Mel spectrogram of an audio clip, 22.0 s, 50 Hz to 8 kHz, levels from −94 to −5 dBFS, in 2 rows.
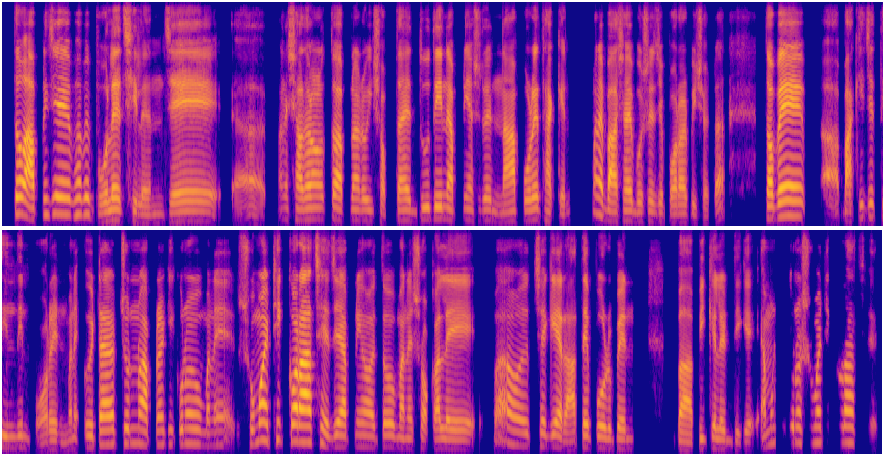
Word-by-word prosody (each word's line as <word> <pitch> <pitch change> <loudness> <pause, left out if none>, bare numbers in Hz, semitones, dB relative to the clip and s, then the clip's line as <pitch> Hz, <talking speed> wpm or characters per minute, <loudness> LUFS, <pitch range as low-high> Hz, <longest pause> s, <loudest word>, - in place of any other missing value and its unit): তো 220 - +4 0.2
আপনি 210 - -6
যে - - +2
এভাবে 215 +1 -3
বলেছিলেন 125 -5 +1 0.2
যে, 120 - -1 0.8
আ - - -13 0.5
মানে 150 +1 -10
সাধারণত 150 +1 0
আপনার 140 0 -4
ওই 135 - -7
সপ্তাহে 135 0 -2
২ 150 - -8
দিন 155 0 +6
আপনি - - -17
আসলে 140 - -5 0.2
না 120 +2 +2
পড়ে 135 +3 +2
থাকেন, - - -2 0.3
মানে - - +2
বাসায় 130 +2 +3
বসে 125 +1 -5
যে 120 - -6
পড়ার 115 0 -1
বিষয়টা। - - -8 0.6
তবে 170 +4 +9 0.5
আ - - -2 0.2
বাকি 335 - -1
যে - - -2
৩ 145 -1 -8
দিন 150 -1 -7
পড়েন 125 -2 -5
মানে - - -6
ঐটার 185 +5 +3
জন্য 200 0 -6
আপনার 185 +2 -3
কি 190 - -11
কোন 195 +1 -5 0.3
মানে 170 +2 -6 0.4
সময় 235 +6 +3
ঠিক 240 -1 -2
করা 220 -1 +10
আছে? 210 -1 -3
যে - - -1
আপনি 155 - -11
হয়তো 150 +1 -5 0.2
মানে 135 -1 -3
সকালে 130 0 -1 0.6
বা - - -5 0.2
হচ্ছে 165 -1 -6
গিয়ে 155 -2 +4
রাতে 120 +6 0
পড়বেন 130 -2 -2 0.6
বা 120 - +1 0.2
বিকেলের 130 -1 -3
দিকে, - - -8 0.2
এমন - - -7
কি 410 - -48
কোন 210 - -6
সময় 210 0 -5
ঠিক - - -19
করা 210 0 0
আছে? 440 - -25
150 Hz, 170 wpm, -24 LUFS, 130-190 Hz, 0.8 s, করা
